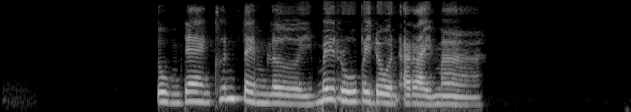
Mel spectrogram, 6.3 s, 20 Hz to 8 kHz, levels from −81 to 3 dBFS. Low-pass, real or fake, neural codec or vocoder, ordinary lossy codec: 7.2 kHz; real; none; Opus, 16 kbps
